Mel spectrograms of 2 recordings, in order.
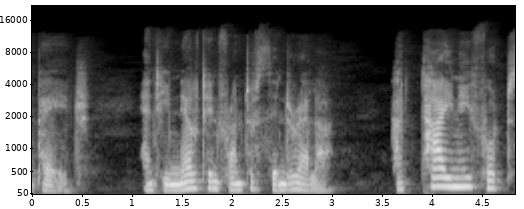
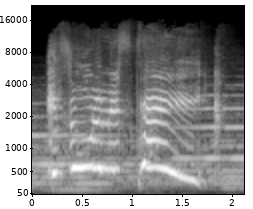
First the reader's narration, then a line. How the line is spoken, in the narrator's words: cried Gertrude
